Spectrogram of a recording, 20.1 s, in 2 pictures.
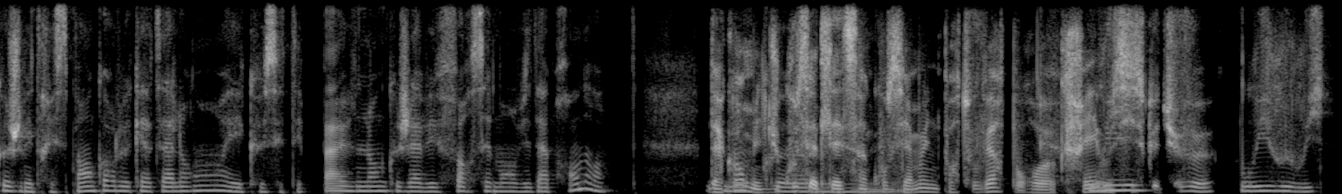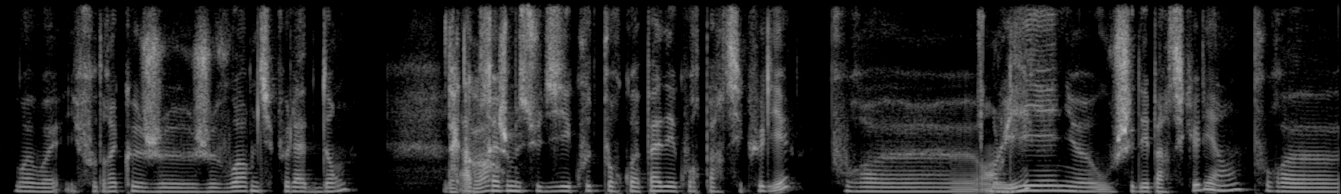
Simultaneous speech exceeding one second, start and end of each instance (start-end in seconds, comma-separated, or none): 5.4-6.8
